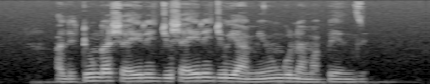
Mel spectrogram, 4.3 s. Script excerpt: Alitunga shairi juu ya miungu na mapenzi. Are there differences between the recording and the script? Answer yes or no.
yes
